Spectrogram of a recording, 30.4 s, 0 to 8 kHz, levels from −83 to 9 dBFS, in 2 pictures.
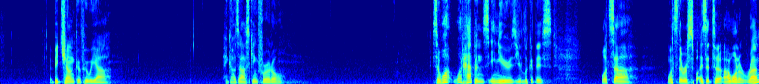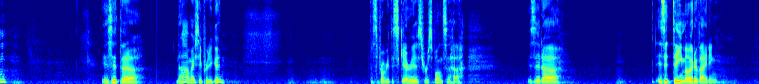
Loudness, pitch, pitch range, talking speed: -25 LUFS, 115 Hz, 105-145 Hz, 110 wpm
